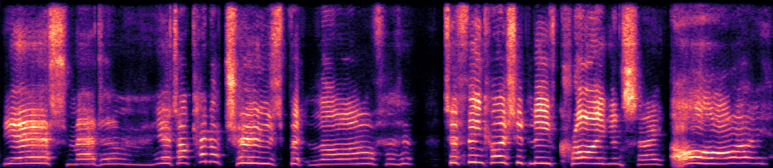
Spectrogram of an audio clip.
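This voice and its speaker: Lady putting on a giggly old nurse who rambles on and on, real high voice, takes her time. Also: slow pace, pushed and bright, full character voice. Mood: giggling. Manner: rambling, giggling, wandering memories. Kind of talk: theatrical play reading.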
